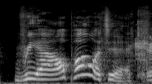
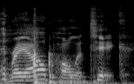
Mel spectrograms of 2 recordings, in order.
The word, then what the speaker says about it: Realpolitik: Realpolitik. – It's sort of like realpolitik, but a realpolitik. – It's the emphasis is on the tik.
